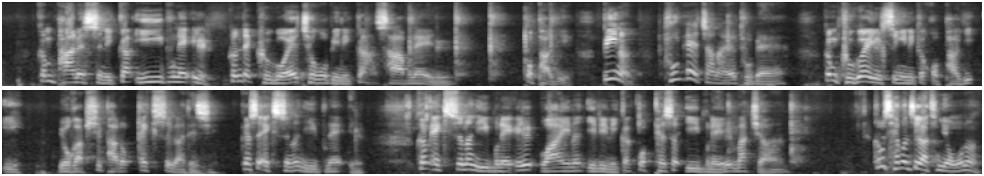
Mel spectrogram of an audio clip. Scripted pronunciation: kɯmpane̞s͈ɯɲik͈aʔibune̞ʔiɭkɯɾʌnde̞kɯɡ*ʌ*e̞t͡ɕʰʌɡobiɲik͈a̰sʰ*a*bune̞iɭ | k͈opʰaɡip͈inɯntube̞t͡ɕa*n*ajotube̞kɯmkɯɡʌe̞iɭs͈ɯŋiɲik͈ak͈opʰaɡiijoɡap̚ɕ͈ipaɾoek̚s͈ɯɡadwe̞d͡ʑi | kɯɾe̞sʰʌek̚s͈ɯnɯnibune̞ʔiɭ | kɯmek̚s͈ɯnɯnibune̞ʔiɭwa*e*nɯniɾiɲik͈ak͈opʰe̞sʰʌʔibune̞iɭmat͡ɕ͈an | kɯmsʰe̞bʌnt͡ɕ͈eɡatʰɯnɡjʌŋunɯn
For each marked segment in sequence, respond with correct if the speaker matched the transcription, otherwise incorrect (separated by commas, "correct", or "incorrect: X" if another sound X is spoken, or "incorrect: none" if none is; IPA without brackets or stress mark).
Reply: correct, correct, correct, incorrect: i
